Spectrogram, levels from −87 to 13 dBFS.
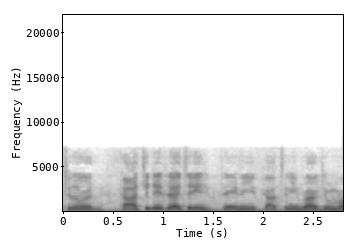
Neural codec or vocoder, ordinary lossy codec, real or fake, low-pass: codec, 16 kHz, 1 kbps, FunCodec, trained on LibriTTS, 50 frames a second; none; fake; 7.2 kHz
